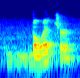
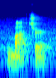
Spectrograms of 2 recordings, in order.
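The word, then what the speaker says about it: Boettcher: Boetcher B O E T T C H E R Boetcher Boetcher you pronounce it.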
